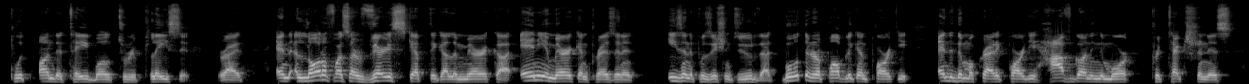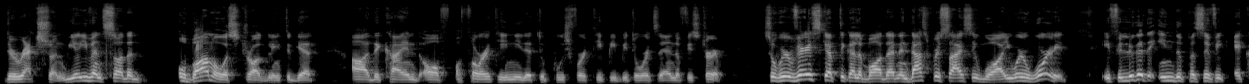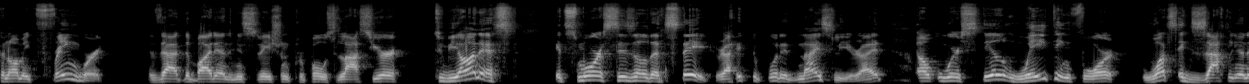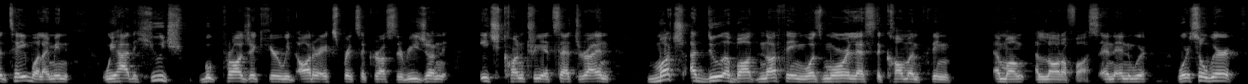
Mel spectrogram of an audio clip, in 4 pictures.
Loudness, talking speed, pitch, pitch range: -26 LUFS, 190 wpm, 140 Hz, 125-165 Hz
